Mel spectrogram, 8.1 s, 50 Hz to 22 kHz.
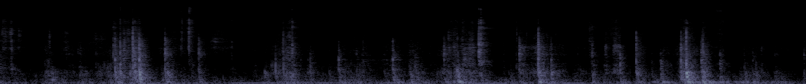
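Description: A plastic bagger door on a Greenworks DT13B00 electric dethatcher is lowered shut over the hooked bagger, giving a few soft knocks and thunks amid quiet handling noise and background rustle.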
